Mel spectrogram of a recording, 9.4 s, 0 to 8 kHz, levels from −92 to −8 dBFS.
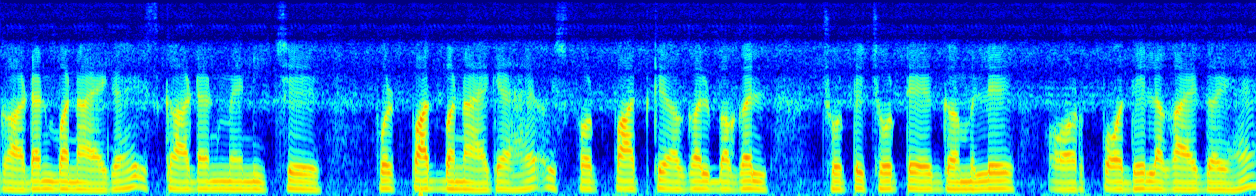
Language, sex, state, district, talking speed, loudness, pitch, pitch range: Hindi, male, Bihar, Bhagalpur, 145 wpm, -34 LUFS, 115 Hz, 110-120 Hz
